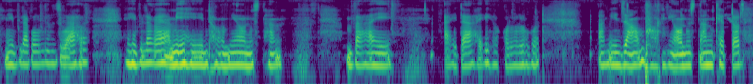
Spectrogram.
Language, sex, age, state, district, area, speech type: Assamese, female, 18-30, Assam, Lakhimpur, urban, spontaneous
